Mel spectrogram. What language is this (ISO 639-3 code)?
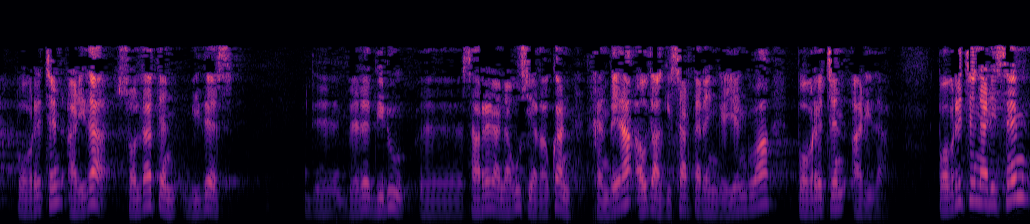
eus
